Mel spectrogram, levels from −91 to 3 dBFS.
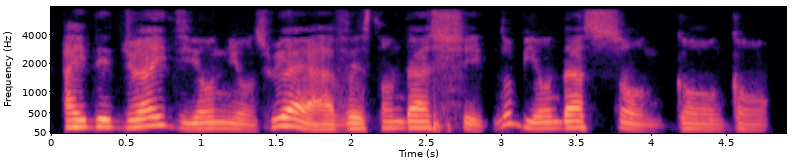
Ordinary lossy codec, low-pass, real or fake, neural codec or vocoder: MP3, 48 kbps; 7.2 kHz; fake; codec, 16 kHz, 8 kbps, FreqCodec, smaller model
